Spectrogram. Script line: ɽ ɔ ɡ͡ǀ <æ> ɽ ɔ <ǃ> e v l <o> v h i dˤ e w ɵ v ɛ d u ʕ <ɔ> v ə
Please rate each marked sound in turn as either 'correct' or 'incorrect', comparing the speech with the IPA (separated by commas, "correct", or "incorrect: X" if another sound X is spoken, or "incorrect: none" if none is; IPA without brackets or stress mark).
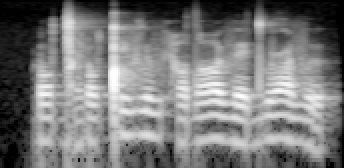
correct, correct, incorrect: ɵ, incorrect: ə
